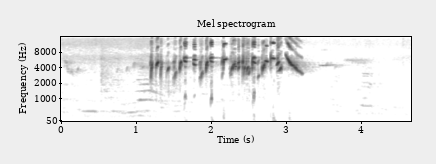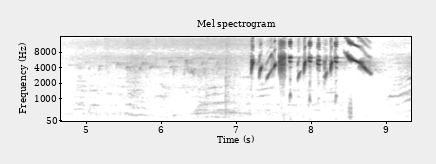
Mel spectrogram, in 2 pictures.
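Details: Wild European goldfinch song in two bursts: rapid, high twittering and liquid trills, broken by a pause filled with faint low voices in the background, then a second twittering phrase ending in a descending note.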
